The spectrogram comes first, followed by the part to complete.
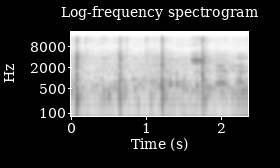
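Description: A heavy cleaver-like fish knife chopping fish pieces on a wooden chopping block, four sharp chops about half a second apart.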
